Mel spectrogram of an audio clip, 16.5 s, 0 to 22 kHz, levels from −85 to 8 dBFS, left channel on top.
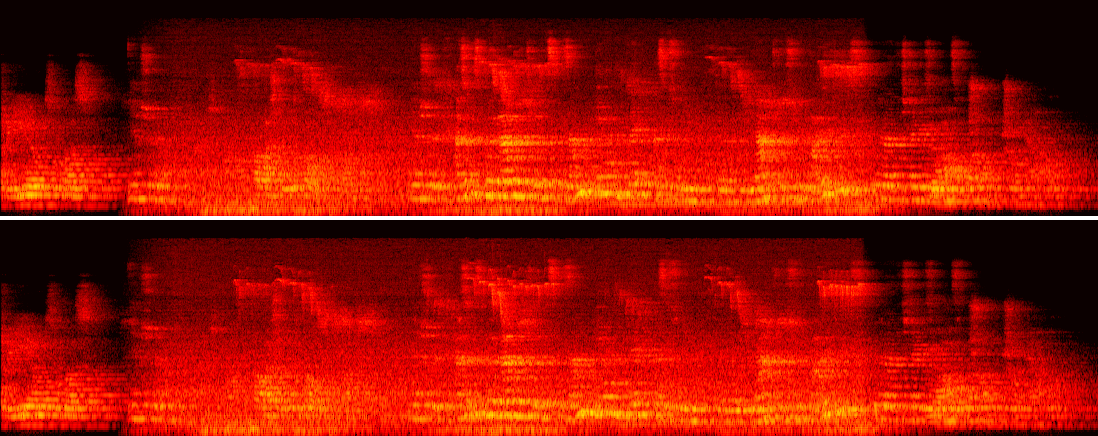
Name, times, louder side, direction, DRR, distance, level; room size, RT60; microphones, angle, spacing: voice 1, 0.0-1.3 2.2-2.6 2.8-5.4 13.8-15.8, left 1 dB, 55° left, -9 dB, 1.1 m, -32 dB
sound 1, 1.8-13.0, right 1 dB, 80° right, 0.7 m, -36 dB
voice 2, 1.9-2.5 6.1-14.7, left 1 dB, 70° left, -9 dB, 0.7 m, -29 dB
Wind instrument woodwind instrument, 8.9-13.6, left 1 dB, 5° right, 0.6 m, -45 dB
7.5 x 2.5 x 2.2 m, 2.8 s
head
